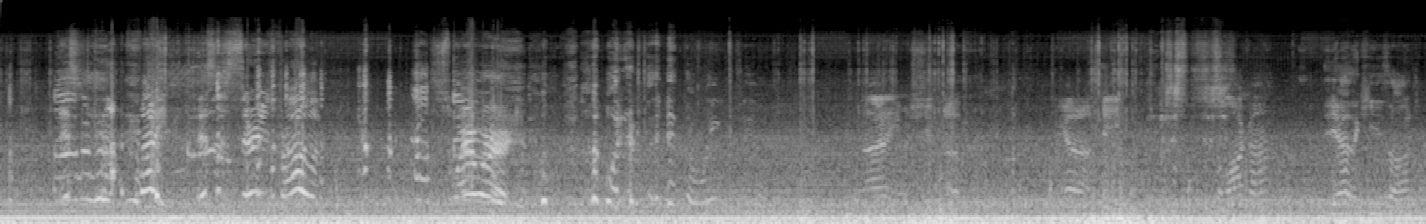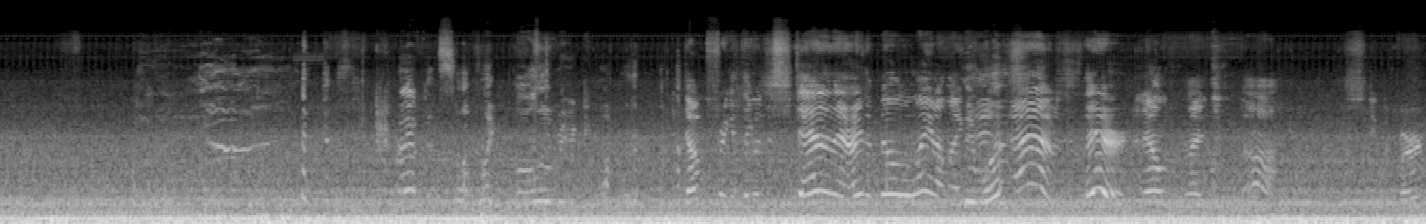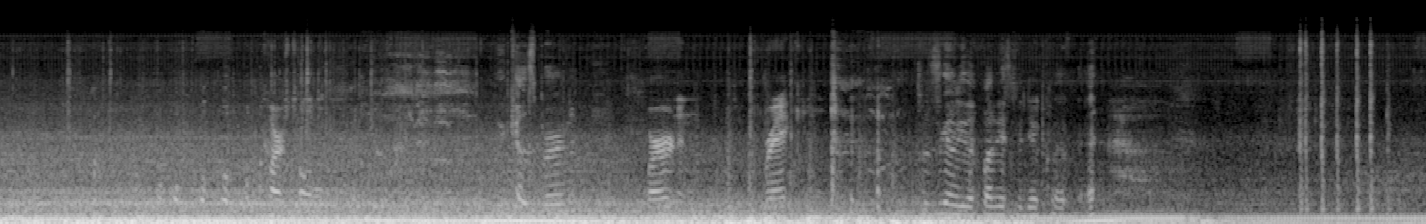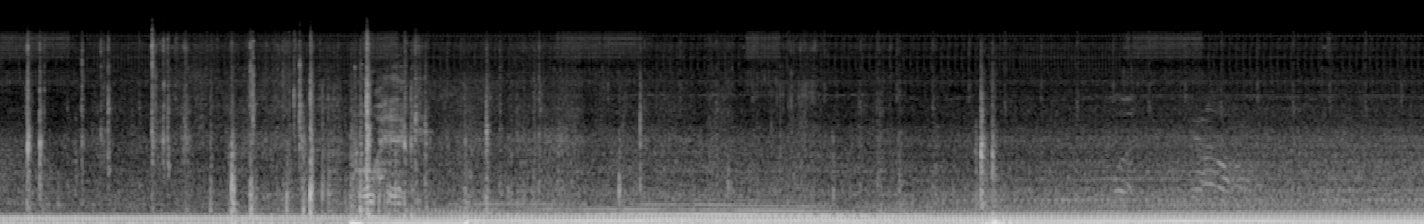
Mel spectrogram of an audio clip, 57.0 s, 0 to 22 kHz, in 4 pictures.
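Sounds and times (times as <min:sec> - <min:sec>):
car engine and road hum: 0:00.0 - 0:57.0.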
